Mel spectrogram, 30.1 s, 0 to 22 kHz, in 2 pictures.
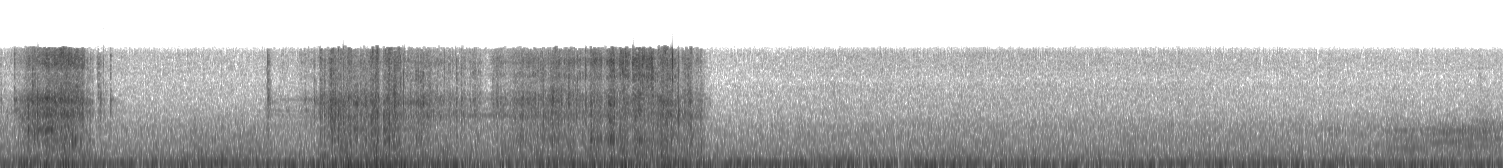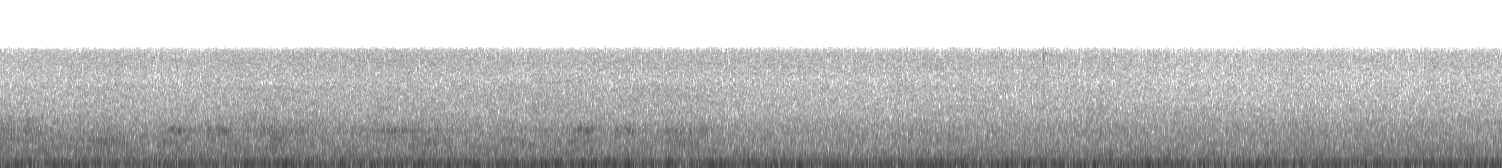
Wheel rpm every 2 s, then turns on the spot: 10, 10, 10, 10, 0, 0, 0, 0, 0, 0, 0, 0, 0, 0, 0.
4-8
